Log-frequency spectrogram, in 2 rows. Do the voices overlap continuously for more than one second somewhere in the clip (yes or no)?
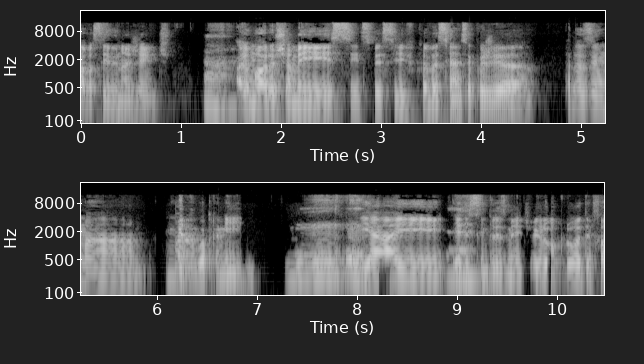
no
